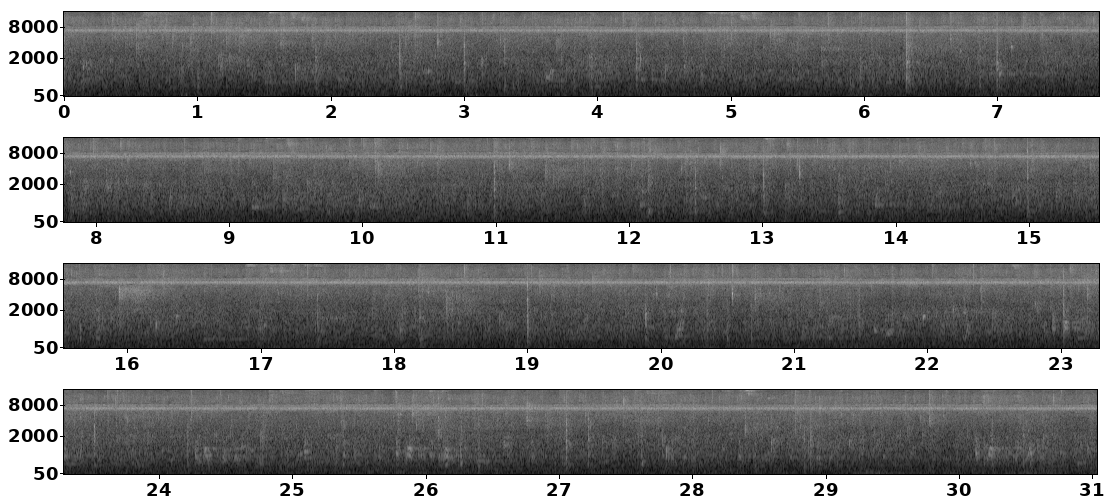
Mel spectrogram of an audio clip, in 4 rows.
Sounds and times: water 0.0 - 31.0

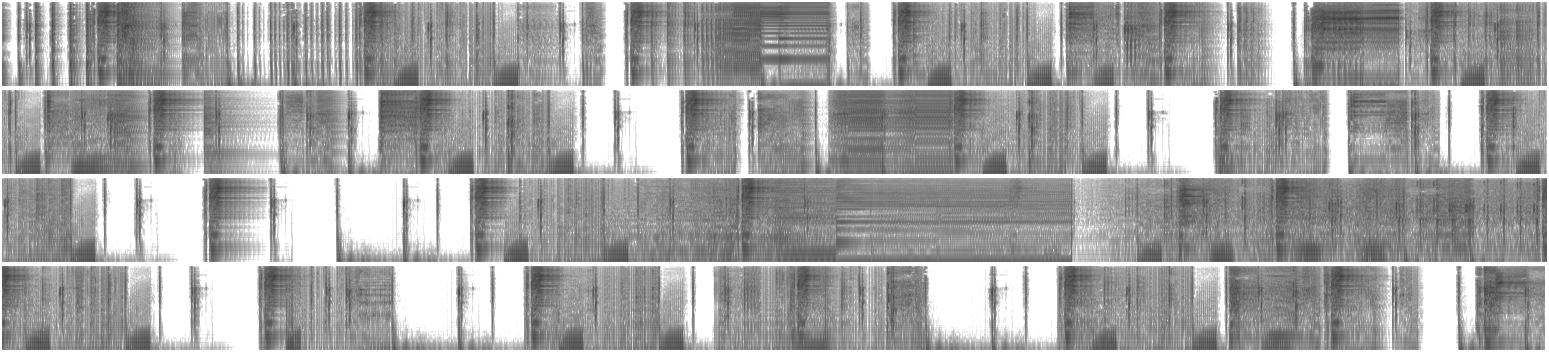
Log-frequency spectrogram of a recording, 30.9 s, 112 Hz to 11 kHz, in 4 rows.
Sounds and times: bass 0.0 - 16.1
snare 16.5 - 16.9
bass 17.1 - 30.8
snare 17.8 - 18.2
snare 23.1 - 23.4
snare 28.5 - 30.3

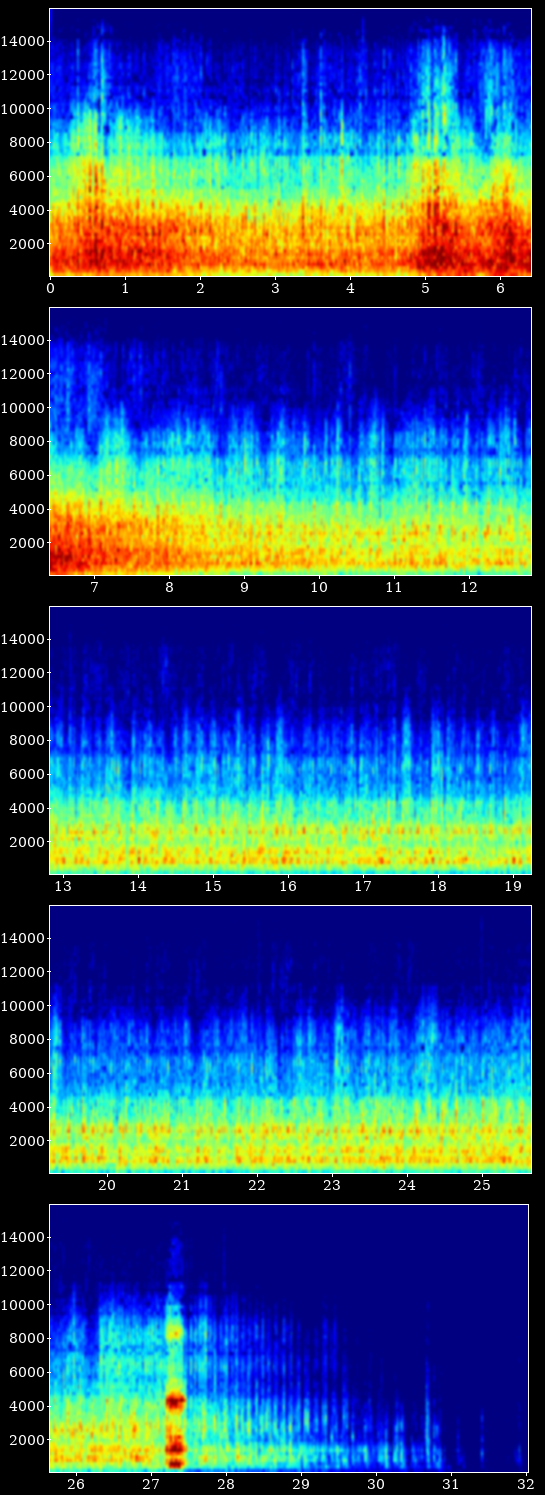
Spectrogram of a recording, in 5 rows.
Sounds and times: Old Car 0.0 - 32.0

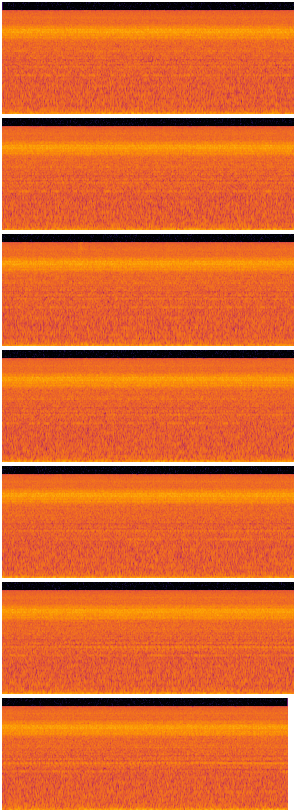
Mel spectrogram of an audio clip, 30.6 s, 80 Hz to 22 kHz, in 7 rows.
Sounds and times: Air conditioner device 0.0 - 30.5

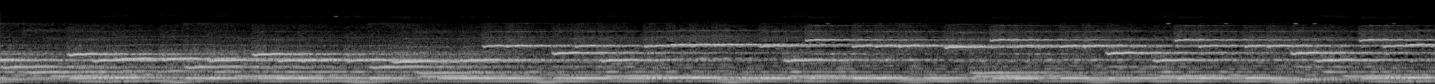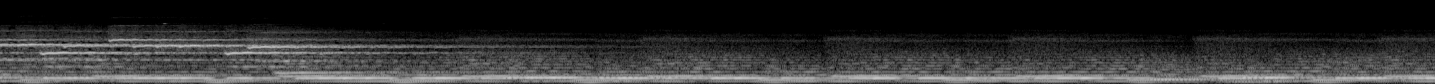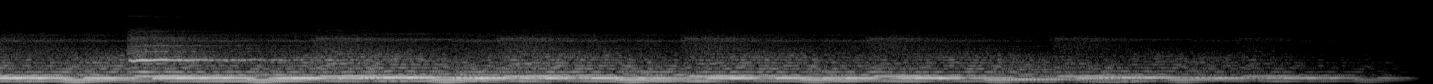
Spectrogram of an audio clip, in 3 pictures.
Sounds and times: whistle 0.0 - 19.5
whistle 30.0 - 32.2

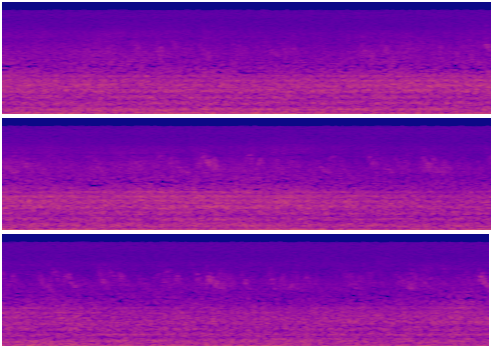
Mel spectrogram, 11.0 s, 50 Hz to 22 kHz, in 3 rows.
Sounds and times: traffic 0.0 - 10.9
birds 2.7 - 10.9

